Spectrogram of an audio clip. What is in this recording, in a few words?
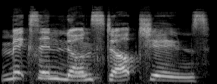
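UK female, DJ vocals; Mixin non-stop tunes; beanstalk audio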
